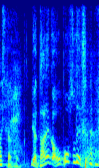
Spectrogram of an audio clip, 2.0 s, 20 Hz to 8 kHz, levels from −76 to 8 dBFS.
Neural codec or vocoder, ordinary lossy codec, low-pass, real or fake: codec, 16 kHz, 2 kbps, X-Codec, HuBERT features, trained on LibriSpeech; none; none; fake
